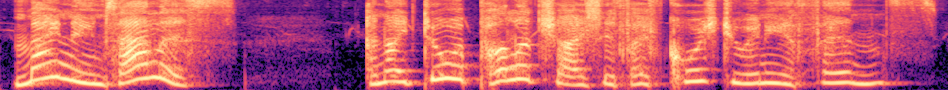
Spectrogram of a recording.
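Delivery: put-on high, prim little girl voice; high girlish Alice, politely apologising. A narrator's reading. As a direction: play a polite, proper young Alice.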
